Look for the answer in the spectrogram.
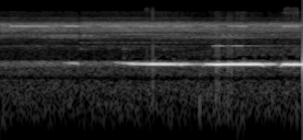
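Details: Inhambu-serra tinamou singing a clean, flat whistle that starts softly, then sounds in loud, sustained stretches broken by brief dips, over a thin steady high-pitched hiss.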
